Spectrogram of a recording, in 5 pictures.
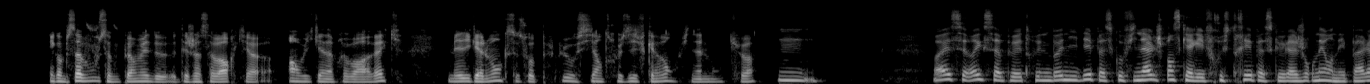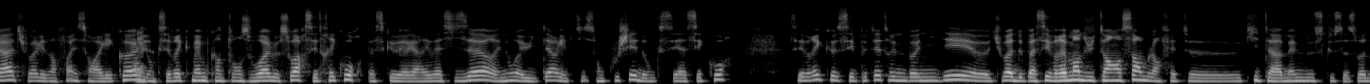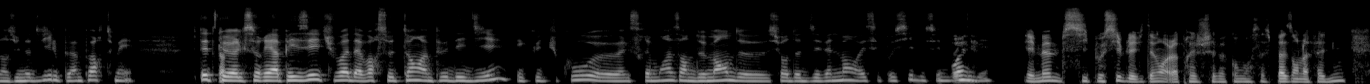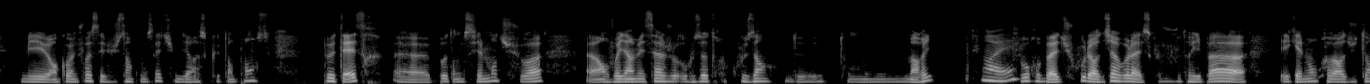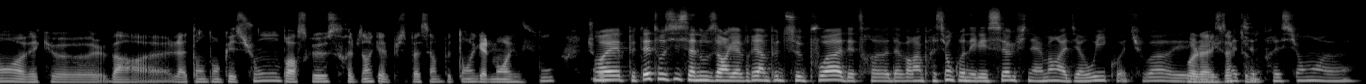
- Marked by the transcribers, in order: stressed: "un"; tapping
- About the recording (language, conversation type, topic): French, advice, Comment puis-je poser des limites à une famille intrusive ?
- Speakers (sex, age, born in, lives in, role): female, 35-39, France, France, user; male, 20-24, France, France, advisor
